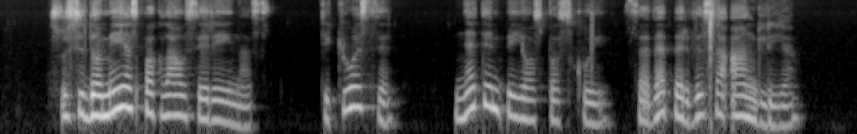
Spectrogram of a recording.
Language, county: Lithuanian, Panevėžys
